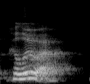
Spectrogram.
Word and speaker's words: Kalua: You've got the lunch plate kulau. No, that's pork. Pronounce it for me. Kalua. – Kalua. – Yeah, straight up Kalua.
